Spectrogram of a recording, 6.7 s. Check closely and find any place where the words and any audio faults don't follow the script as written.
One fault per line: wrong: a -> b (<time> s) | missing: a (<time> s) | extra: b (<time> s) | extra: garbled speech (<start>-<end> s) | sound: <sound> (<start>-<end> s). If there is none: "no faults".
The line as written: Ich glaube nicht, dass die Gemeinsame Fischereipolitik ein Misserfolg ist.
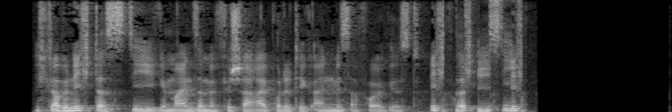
extra: garbled speech (4.3-5.3 s)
